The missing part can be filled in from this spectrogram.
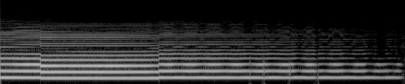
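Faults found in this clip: Drift correction step, 0.41–1.59 s: everything slows about 6.4% and drops roughly 115 cents, just over a semitone, then snaps back. Likely a clock-sync resampler jumping its rate in one go to rebalance the buffer.

Repeated stalls (stutter), 2.49–3.21 s: four short hiccups, longest 40 ms, about 90 ms stretched in total. Jitter buffer running dry as packets lag, so the receiver extends the last bit of sound each time. Nothing actually dropped, it just drags. Audio tops out around 12 kHz, consistent with the Opus path.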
